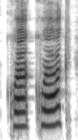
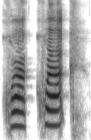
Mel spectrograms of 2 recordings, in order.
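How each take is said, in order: First: High, loud duck quacks rising at the end; high, loud quacking with a rising finish. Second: High, loud duck quacks; high, loud quacking demo. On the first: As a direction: quack up high and lift the last one. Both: Shown as a demonstration. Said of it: "they make a sound like this".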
